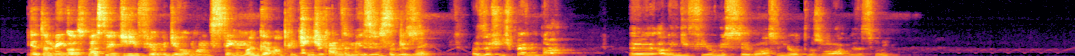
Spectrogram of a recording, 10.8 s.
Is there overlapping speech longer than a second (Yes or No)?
Yes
